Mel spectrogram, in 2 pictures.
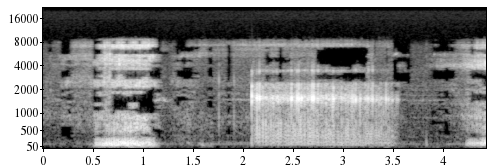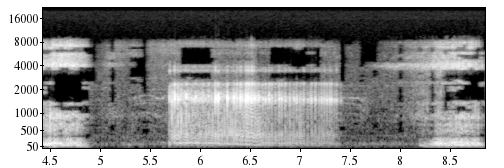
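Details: A sleeping friend snoring: low rumbling snores on inhalation alternate with long, noisy, rasping breaths out, roughly 16 cycles a minute. Ordinary heavy snoring during sleep.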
